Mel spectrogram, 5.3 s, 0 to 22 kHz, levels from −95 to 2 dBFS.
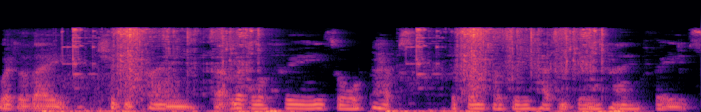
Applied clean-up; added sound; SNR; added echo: classical method WPE with log-MMSE.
